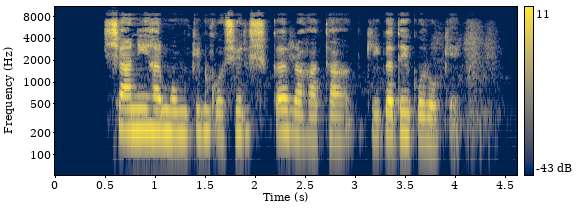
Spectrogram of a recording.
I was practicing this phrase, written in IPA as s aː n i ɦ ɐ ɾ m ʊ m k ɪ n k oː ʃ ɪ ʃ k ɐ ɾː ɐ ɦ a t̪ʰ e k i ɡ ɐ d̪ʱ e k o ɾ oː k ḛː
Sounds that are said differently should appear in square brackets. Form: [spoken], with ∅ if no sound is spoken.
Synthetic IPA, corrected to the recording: [ʃ] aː n i ɦ ɐ ɾ m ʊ m k ɪ n k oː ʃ ɪ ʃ k ɐ ɾː ɐ ɦ a t̪ʰ [a] k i ɡ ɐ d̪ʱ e k o ɾ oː k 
